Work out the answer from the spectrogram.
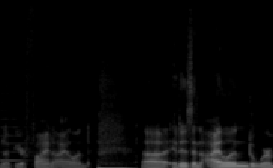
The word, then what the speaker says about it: Islay: It is a gin produced on Isla, I think is how it's pronounced, or Ayla. I can't remember. It's Scottish, so it's spelled I-S-L-A-Y. You'd think Islay, but no, it's Scottish.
